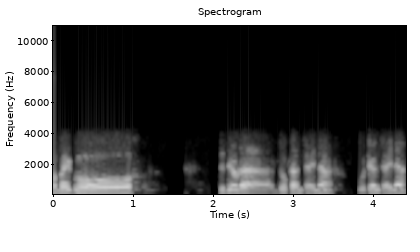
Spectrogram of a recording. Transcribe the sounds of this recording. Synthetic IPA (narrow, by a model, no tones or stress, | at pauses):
t̪ʌpaj̃ko | d͡zunewʈad̪okant͡sʰʌjnʌ | ɦoʈelt͡sʰʌjnʌ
